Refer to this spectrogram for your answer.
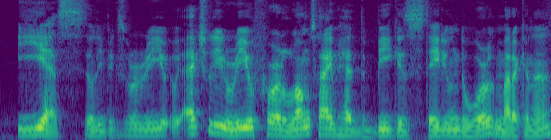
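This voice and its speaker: A man with a Portuguese accent speaks at a fairly quick pace in a medium pitch, with fairly even intonation and hardly any pauses. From Brazil, Rio de Janeiro. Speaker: guest. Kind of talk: scripted narration; casual chat. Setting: studio.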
